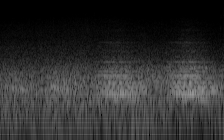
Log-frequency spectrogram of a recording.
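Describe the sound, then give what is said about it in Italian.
A train carrying a car across the border from Switzerland into Italy in snow rumbles steadily along the tracks in a continuous low roar that swells twice, with faint tonal whines rising over the rolling noise. No voices. “Sempre sotto la neve riuscirono a caricare l'auto sul treno che li avrebbe portati oltre confine.”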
